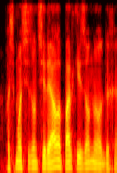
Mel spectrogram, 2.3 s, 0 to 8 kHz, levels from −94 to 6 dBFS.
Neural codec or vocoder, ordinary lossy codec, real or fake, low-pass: codec, 16 kHz, 4 kbps, FunCodec, trained on LibriTTS, 50 frames a second; Opus, 24 kbps; fake; 7.2 kHz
